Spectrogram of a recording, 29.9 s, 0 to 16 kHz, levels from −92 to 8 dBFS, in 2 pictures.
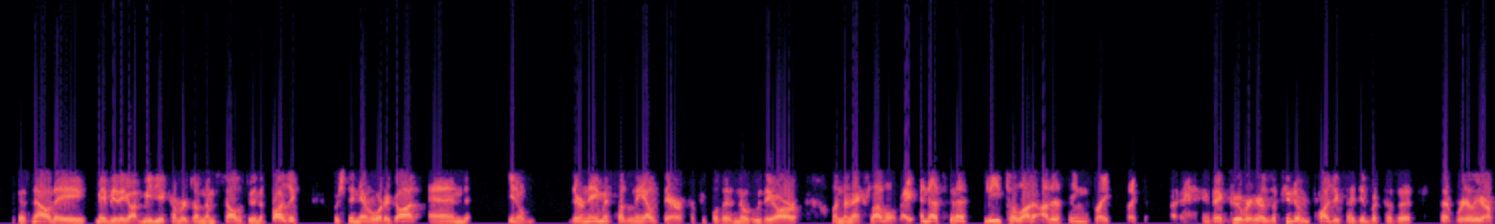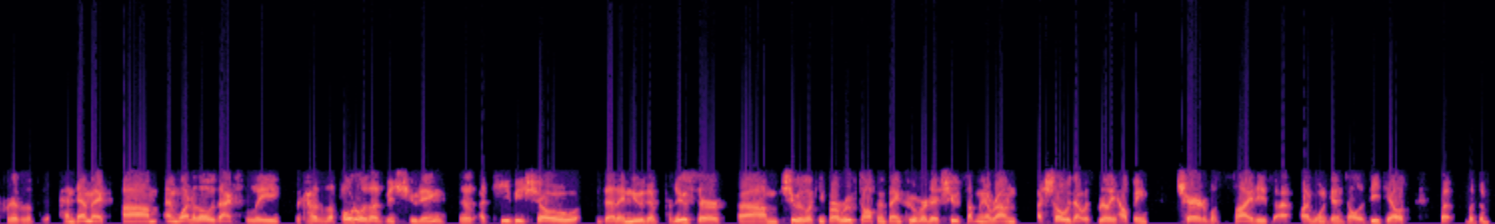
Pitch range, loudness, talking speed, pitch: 105-130 Hz, -17 LUFS, 250 wpm, 115 Hz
